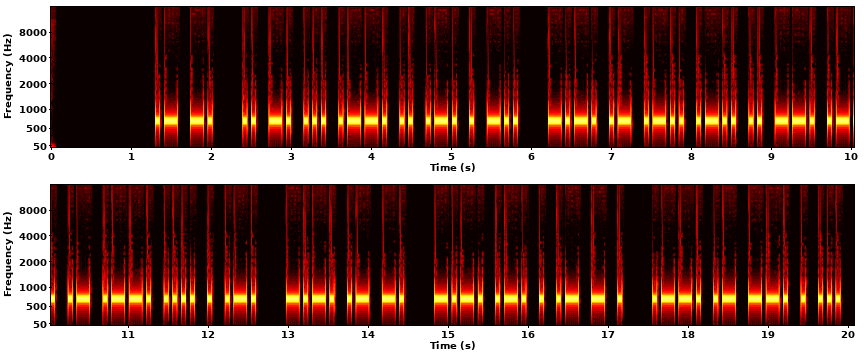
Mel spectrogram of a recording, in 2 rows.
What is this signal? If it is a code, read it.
Morse code, heard as a keyed tone, about 22 wpm, 700 Hz. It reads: AN INSPIRED CALLIGRAPHER CAN CREATE PAGES
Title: Pangram Challenge v2 - 22wpm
